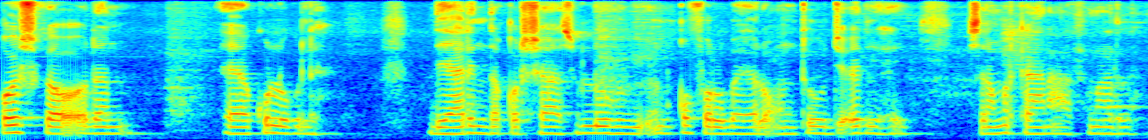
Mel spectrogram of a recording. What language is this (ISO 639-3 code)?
som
